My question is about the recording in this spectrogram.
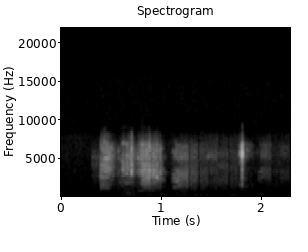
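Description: Faint scratchy rustling in a few short bursts, then one sharp click near the end.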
